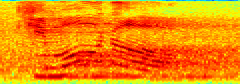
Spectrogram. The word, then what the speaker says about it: kimono: is called in Japanese kimono. Kimono is okay too. It is English. In Japanese, its pronunciation is more flat.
